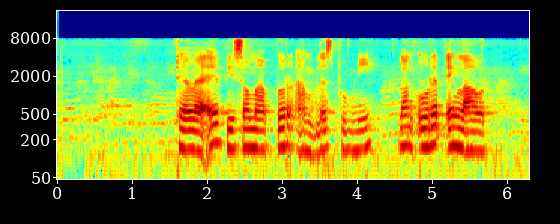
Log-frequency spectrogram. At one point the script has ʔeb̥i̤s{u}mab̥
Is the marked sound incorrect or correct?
incorrect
